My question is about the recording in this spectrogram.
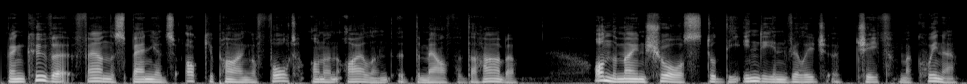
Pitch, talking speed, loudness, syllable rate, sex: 115 Hz, 165 wpm, -20 LUFS, 4.8 syllables/s, male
